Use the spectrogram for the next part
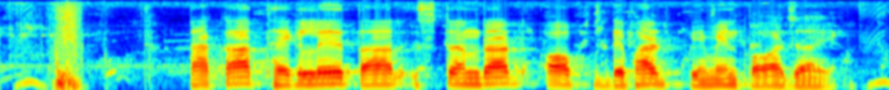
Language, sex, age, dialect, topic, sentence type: Bengali, male, 25-30, Jharkhandi, banking, statement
